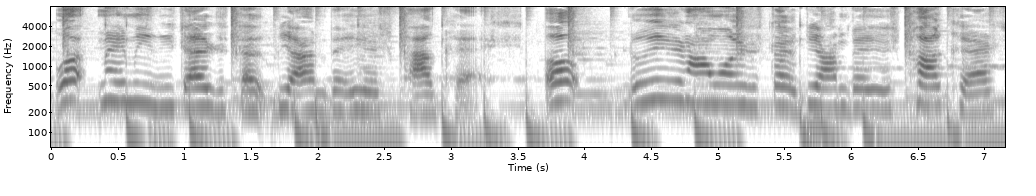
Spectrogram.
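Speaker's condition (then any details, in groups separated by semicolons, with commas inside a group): Cerebral palsy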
